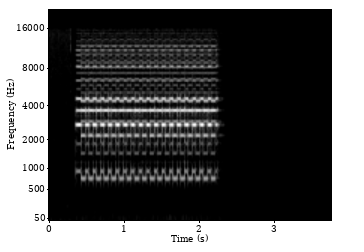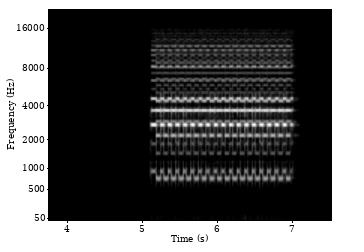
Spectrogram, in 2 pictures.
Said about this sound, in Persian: غیر از اون صدای دلخراشی که مدام میشنیدیم، توی این اتاق جدید صدای یه زنگ تلفن رو هم گاهی متوجه میشدیم. ظاهراً این اتاقی که توش بودیم نزدیک به اتاق رئیس یا یکی از مسئولا بود و صدای زنگ تلفنش تا اتاق ما می اومد. یه صدای زنگ اینطوری.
